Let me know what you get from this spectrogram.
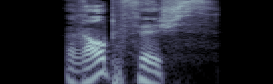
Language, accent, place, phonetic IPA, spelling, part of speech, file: German, Germany, Berlin, [ˈʁaʊ̯pˌfɪʃs], Raubfischs, noun, De-Raubfischs.ogg
- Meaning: genitive singular of Raubfisch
